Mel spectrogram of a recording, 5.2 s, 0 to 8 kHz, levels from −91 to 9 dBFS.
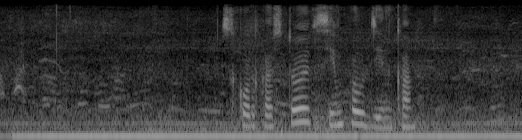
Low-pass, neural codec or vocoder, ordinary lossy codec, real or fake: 7.2 kHz; none; AAC, 32 kbps; real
